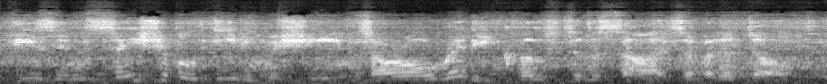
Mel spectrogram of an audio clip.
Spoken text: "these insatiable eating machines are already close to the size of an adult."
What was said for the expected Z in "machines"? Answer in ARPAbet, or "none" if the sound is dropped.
Z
